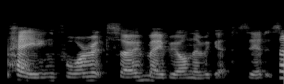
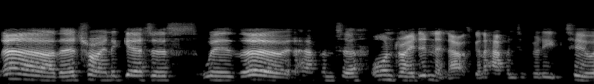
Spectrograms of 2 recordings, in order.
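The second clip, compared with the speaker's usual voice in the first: louder, mock-dramatic retelling of a hunch; excited inner voice; 8 dB louder than usual. Telling a friend about the trailer, louder and mock-dramatic. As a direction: ham up your own thrilled guess.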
